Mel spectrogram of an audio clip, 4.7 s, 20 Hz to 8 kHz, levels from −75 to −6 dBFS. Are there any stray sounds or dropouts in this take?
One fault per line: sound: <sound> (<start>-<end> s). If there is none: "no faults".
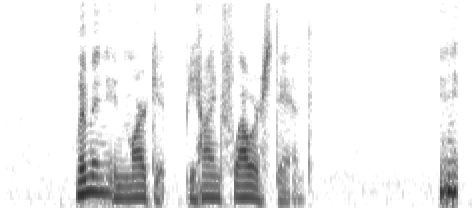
sound: laugh (4.4-4.6 s)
